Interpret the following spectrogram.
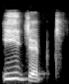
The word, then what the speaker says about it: Egypt: aquí, Egypt, Egypt, aquí el acento va en la primera. Sería Egypt.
